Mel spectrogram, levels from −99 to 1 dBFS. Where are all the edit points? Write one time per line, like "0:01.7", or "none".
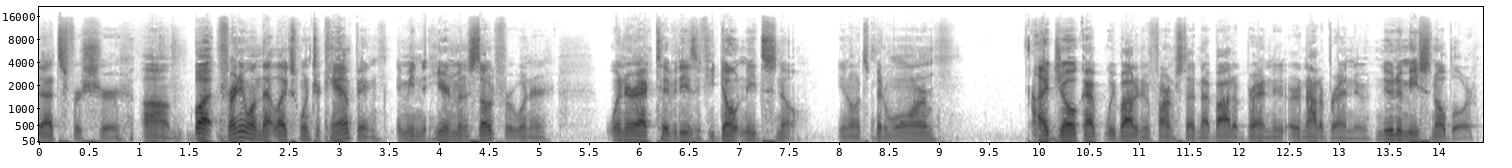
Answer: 0:04.5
